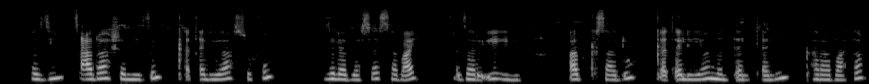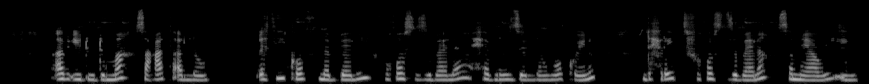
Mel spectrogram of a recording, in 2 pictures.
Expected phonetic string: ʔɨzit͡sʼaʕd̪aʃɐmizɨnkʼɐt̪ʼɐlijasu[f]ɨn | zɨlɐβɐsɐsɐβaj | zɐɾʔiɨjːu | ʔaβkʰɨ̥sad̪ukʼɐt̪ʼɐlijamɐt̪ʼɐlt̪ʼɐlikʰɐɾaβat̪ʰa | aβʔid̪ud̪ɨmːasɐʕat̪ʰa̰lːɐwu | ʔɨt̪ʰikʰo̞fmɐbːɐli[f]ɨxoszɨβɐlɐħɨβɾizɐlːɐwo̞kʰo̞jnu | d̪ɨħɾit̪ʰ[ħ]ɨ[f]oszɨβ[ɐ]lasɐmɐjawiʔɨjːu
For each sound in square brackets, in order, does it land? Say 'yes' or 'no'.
yes, yes, no, no, yes

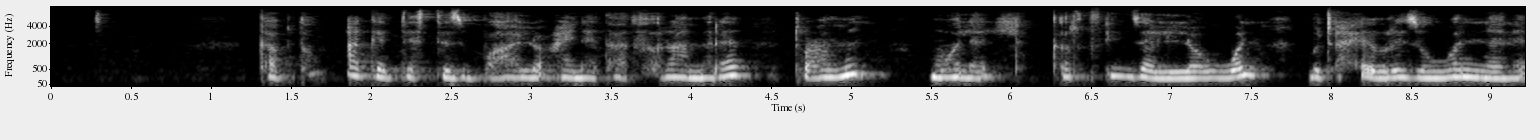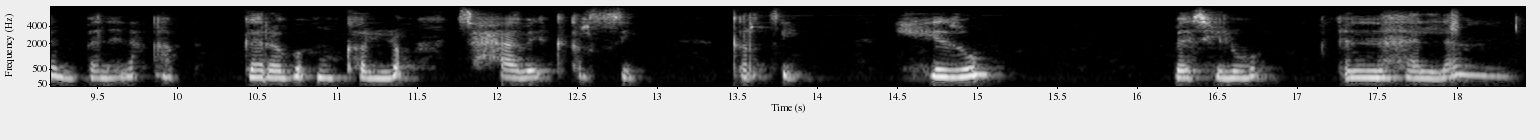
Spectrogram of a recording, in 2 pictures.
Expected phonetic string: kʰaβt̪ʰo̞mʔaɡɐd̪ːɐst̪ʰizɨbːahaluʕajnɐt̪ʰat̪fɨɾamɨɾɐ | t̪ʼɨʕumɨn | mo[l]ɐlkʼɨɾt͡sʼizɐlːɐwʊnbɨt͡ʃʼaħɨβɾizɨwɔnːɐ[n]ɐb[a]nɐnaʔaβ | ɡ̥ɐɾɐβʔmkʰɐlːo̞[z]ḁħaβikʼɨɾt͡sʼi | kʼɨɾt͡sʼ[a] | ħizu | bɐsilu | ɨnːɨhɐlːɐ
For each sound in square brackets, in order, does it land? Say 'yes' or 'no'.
yes, yes, no, no, no

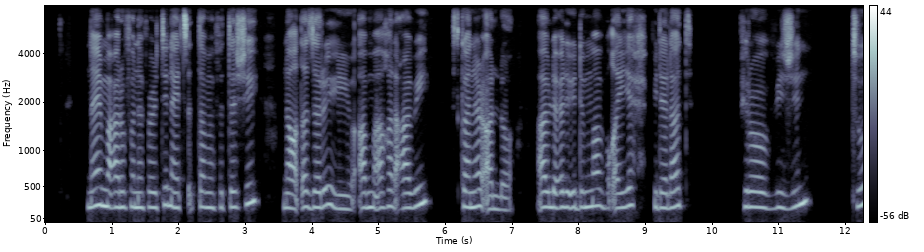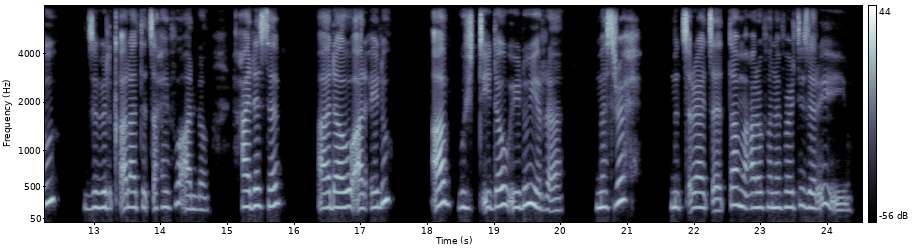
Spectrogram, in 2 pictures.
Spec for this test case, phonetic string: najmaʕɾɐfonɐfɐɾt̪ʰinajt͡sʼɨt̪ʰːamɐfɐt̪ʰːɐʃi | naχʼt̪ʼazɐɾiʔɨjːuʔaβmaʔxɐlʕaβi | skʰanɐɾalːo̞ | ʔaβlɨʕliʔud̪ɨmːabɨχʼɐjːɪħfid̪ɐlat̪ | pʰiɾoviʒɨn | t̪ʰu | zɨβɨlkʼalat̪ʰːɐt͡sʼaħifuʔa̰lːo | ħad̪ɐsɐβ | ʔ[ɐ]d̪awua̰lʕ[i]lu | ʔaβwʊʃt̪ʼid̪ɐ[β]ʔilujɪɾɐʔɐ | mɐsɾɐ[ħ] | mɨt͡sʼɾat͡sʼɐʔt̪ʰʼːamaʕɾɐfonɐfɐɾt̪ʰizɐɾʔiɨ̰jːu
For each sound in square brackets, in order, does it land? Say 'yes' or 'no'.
no, yes, no, yes

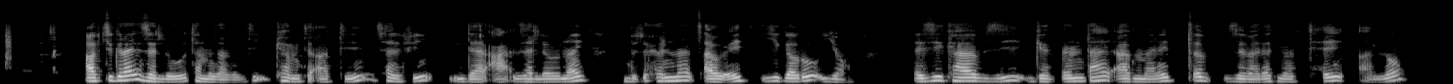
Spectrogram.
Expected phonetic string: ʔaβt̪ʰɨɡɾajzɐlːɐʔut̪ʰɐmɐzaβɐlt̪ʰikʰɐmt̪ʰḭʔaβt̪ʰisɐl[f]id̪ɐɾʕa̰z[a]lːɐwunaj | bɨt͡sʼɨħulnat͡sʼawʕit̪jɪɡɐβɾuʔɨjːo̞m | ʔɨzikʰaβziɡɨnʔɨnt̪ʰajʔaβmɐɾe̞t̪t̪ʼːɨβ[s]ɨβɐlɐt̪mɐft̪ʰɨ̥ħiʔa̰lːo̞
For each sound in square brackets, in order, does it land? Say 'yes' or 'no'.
yes, no, no

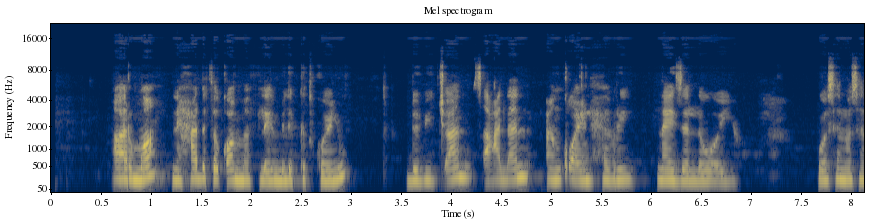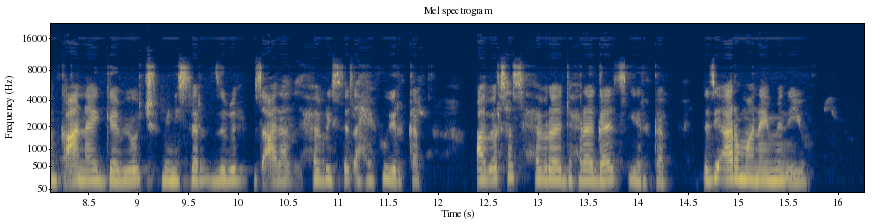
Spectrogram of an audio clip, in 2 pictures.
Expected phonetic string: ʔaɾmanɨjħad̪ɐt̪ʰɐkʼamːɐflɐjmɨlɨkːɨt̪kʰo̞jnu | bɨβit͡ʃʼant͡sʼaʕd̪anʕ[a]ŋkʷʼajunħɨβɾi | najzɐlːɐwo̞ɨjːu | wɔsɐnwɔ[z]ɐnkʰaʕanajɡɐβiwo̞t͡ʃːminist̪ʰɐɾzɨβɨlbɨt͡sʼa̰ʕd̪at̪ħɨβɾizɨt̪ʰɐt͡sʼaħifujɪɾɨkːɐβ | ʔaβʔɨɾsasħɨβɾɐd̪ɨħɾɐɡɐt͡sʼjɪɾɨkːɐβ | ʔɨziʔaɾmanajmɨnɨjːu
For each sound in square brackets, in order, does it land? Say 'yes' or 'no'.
yes, no

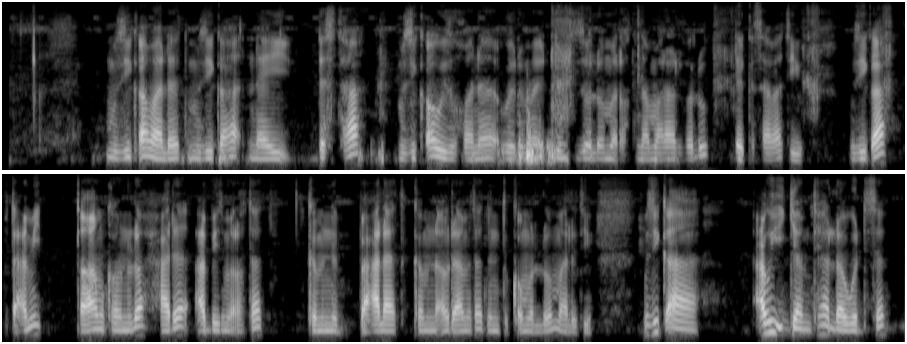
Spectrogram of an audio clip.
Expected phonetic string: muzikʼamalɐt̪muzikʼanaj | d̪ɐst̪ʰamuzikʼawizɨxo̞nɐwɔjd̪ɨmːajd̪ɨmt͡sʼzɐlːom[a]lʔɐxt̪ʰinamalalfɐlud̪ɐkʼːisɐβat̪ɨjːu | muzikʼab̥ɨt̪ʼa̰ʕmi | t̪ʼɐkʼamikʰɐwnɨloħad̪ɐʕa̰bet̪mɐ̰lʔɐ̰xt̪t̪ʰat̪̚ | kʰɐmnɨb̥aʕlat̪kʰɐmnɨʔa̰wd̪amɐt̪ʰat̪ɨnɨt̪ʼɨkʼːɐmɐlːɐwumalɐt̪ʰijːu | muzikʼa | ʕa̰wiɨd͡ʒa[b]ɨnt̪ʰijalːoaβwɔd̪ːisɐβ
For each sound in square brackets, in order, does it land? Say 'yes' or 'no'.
no, no

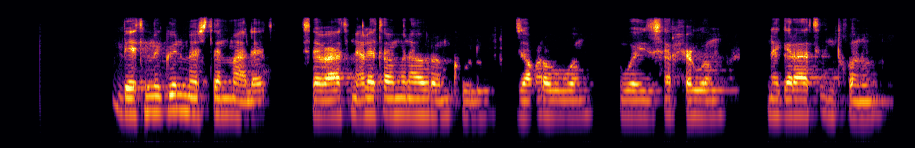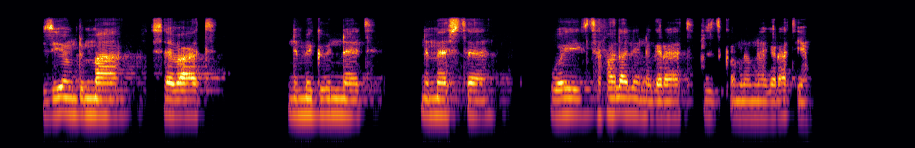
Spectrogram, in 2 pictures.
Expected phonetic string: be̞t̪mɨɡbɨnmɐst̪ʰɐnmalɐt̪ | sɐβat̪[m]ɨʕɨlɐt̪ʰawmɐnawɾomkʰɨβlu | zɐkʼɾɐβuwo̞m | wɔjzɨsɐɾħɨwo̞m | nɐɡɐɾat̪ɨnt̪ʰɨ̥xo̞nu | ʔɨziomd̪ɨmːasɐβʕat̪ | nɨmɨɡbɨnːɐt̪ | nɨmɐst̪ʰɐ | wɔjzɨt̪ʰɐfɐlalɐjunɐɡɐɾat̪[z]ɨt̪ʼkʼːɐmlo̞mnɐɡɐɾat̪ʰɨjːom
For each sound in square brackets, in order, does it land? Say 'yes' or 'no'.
no, yes

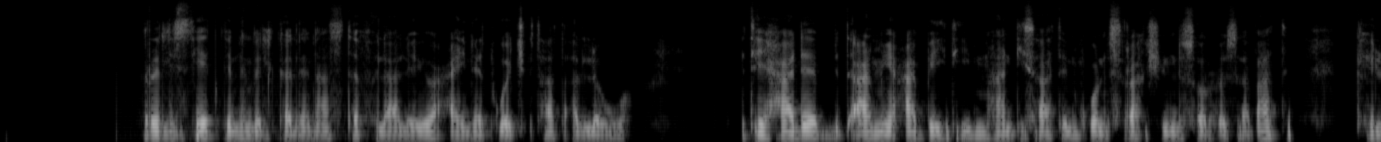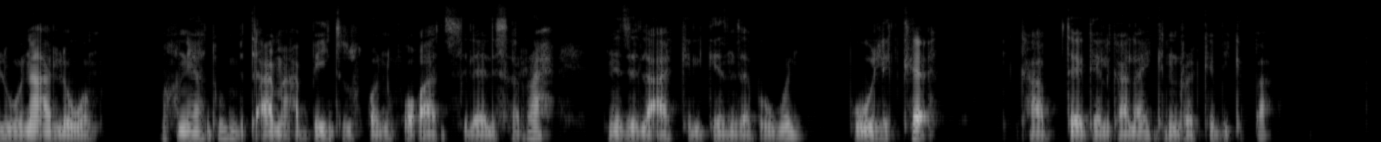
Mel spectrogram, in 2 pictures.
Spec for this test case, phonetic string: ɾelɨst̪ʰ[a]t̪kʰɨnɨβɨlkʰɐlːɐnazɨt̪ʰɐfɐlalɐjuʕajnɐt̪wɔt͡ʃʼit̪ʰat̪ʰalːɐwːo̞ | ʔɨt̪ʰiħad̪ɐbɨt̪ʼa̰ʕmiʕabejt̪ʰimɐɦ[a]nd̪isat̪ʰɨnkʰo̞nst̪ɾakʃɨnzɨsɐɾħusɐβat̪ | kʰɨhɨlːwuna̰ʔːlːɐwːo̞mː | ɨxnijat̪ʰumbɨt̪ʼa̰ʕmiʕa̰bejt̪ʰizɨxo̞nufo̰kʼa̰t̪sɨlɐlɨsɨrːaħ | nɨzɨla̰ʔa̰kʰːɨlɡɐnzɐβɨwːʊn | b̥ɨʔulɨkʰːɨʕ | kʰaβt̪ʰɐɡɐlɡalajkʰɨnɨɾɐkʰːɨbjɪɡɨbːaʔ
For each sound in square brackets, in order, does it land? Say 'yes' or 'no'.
no, yes

